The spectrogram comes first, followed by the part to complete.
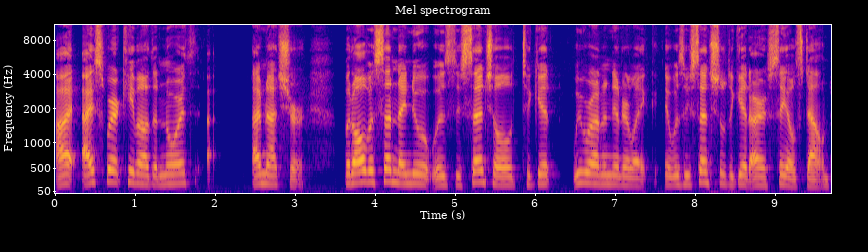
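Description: In a normal speaking voice, a woman with a medium pitch talks at a moderate pace with fairly even intonation and very even loudness, in a very clean recording with a silent background. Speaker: sailor. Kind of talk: storytelling.

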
